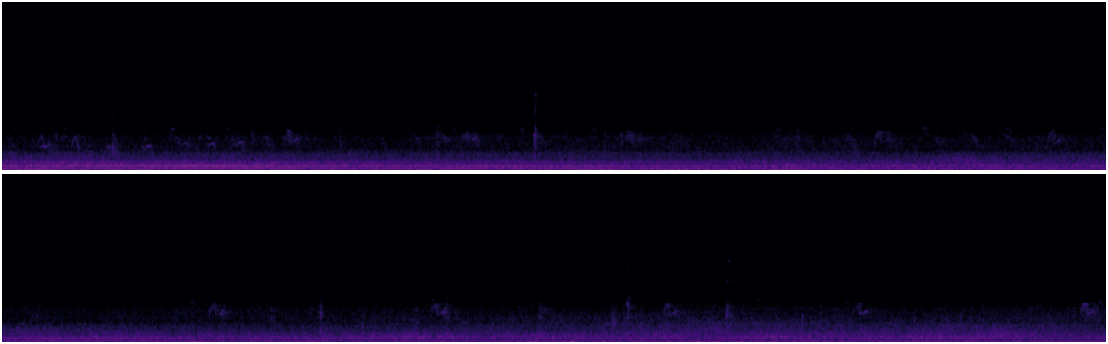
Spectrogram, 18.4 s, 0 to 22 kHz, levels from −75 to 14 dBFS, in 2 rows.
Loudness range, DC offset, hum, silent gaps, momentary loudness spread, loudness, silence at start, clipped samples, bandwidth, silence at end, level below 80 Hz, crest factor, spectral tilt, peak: 3 LU; under 0.1%; none; none; 4 LU; -48 LUFS; 0 s; under 0.1%; 16.5 kHz; 0 s; -58 dBFS; 14 dB; -5 dB/octave; -34 dBFS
